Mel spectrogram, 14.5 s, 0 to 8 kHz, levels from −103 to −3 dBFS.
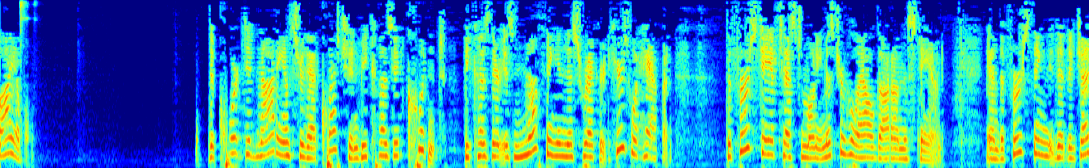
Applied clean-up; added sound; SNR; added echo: neural mask model RNNoise.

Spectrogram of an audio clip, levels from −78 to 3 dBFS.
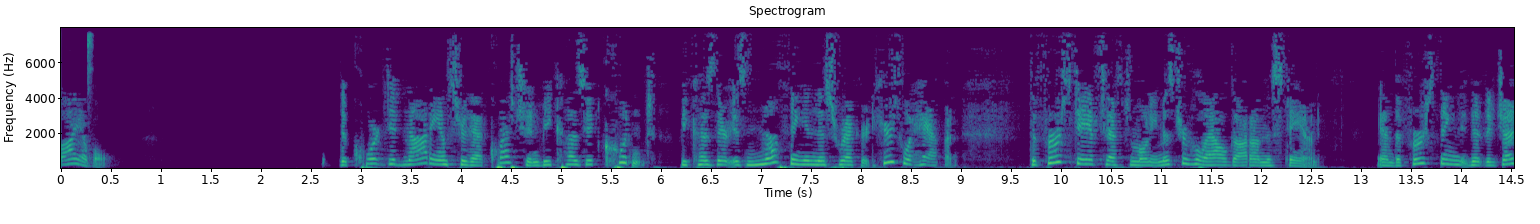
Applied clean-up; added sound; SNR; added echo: neural mask model DeepFilterNet 3.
